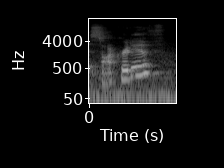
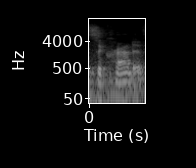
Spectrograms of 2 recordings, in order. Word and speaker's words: Socrative: a long time sidenote I always called it socrata v' but then I watched a video and apparently it Socrative you guys like so I've been pronouncing it wrong my whole life but what Socrative does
